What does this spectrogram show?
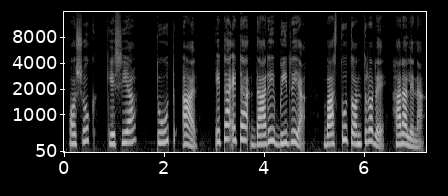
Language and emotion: Santali, neutral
